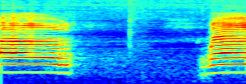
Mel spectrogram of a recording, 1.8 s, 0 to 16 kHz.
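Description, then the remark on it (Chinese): A white Chinese rural cat named Xiaomian, born around 2015, with one blue eye and one yellow eye, meows twice. Each call is a clear, drawn-out, harmonic-rich cry, with about a second of near silence between them and no talking. “小冕是一只一五年左右出生的中华田园猫，它是白色的，然后它的眼睛是一瞳，一只蓝色，一只黄色。”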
